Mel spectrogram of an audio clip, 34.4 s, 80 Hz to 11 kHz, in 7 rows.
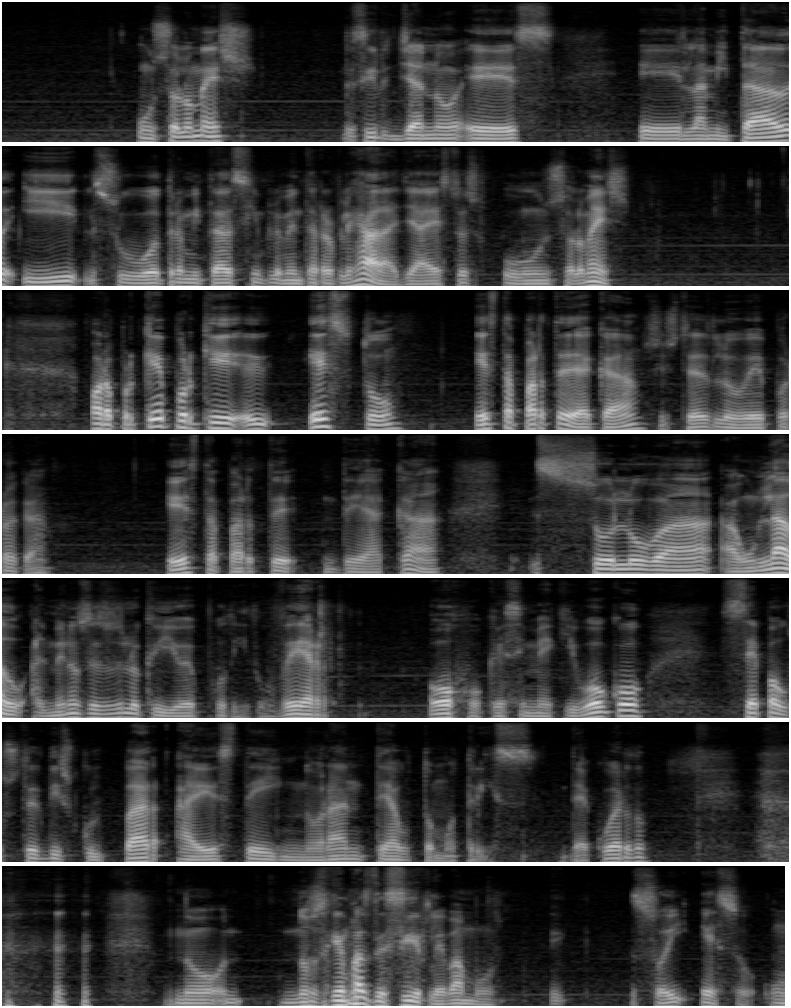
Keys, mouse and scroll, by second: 6.9 scroll down 2, 7.3-8.4 drag, 8.6-9.0 scroll up 3, 9.1 shift+middle click, 14.5-15.2 scroll down 4, 15.5-16.1 scroll down 2, 16.1-19.2 scroll up 2, 19.2 scroll up 1, 20.1 scroll up 2, 20.8 shift+middle click, 21.5 shift+middle click, 27.7 click, 31.2 click, 31.5 shift+click, 32.2 shift+click, 32.7 shift+click.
